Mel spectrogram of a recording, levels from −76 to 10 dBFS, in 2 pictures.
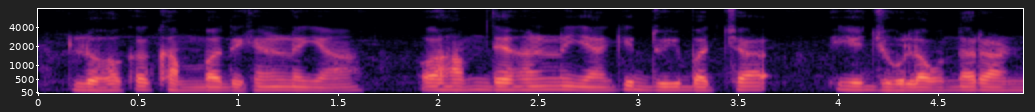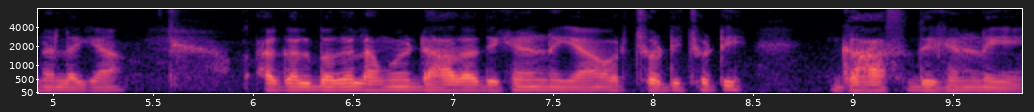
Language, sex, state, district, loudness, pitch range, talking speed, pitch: Hindi, male, Uttarakhand, Tehri Garhwal, -20 LUFS, 110-125 Hz, 165 wpm, 115 Hz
